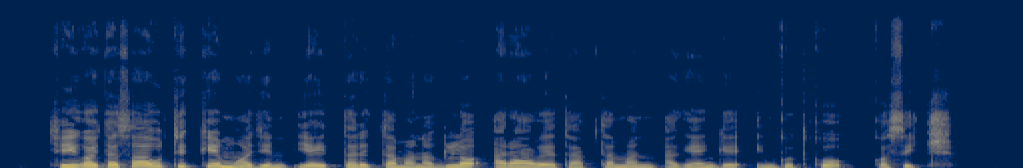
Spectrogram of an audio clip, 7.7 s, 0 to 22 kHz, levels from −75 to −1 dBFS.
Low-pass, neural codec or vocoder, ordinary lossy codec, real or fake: 19.8 kHz; none; none; real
